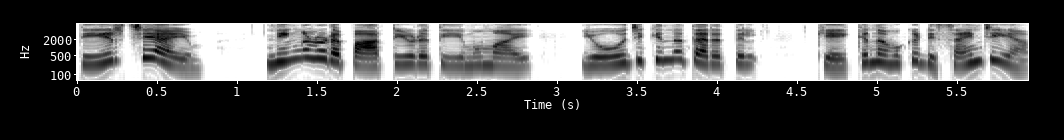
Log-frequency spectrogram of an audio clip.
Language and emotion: Malayalam, happy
